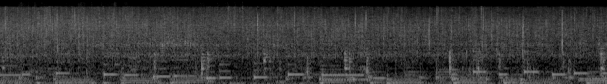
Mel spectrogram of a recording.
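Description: Succotash in bacon fat is stirred in a pan. A constant sizzle runs through the clip, broken by repeated scraping and clinking of the utensil against the pan in an irregular rhythm.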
